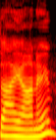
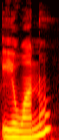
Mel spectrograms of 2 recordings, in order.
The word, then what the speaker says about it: Ioannou: do you mean like well in Greek so you can say it like ianu oh whereas aies would just say aanu Ayan cuz it's a lot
